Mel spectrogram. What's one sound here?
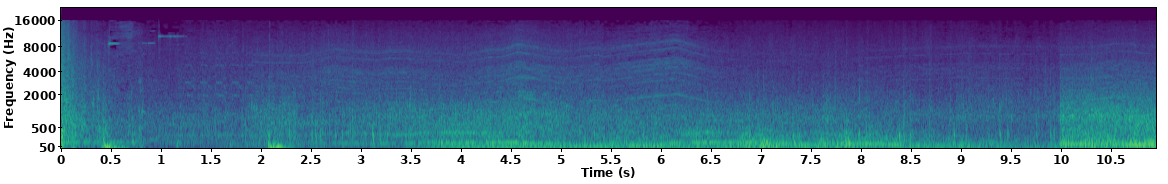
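A scooter engine idles and then revs as the scooter pulls away.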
